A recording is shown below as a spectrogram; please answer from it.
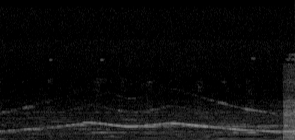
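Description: A faint, single electronic tone from an anime opening's soundtrack glides upward, wavers up and down twice, then slides back down, with no beat or other instruments under it.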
